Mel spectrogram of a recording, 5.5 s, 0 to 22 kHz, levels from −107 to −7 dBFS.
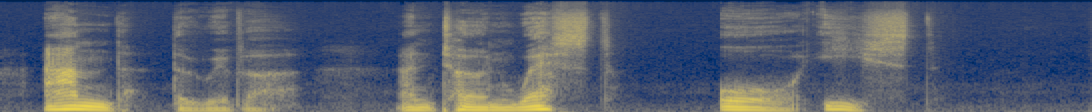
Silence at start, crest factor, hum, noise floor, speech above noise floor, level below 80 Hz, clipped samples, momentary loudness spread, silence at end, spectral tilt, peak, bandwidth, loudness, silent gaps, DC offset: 0.2 s; 20 dB; none; -63 dBFS; 39 dB; -44 dBFS; under 0.1%; 16 LU; 0.9 s; -5 dB/octave; -6 dBFS; over 20 kHz; -24 LUFS; none; under 0.1%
